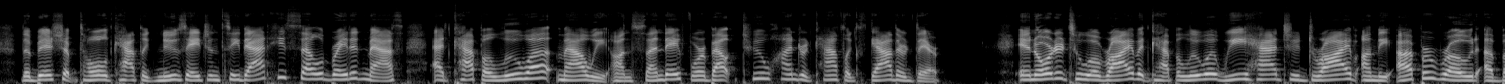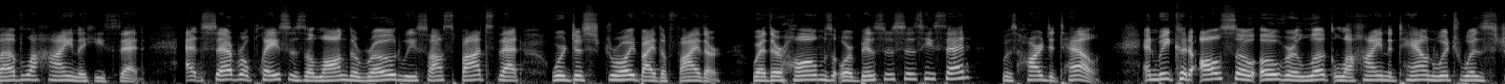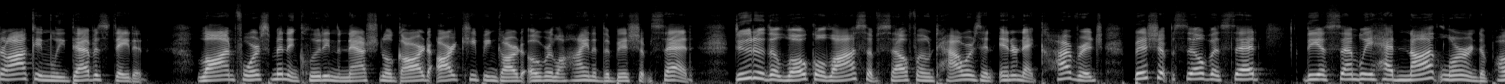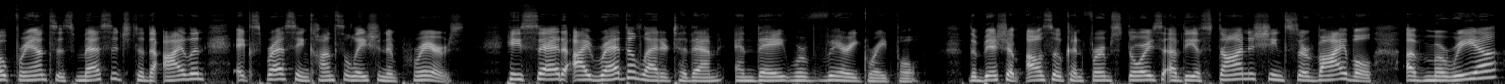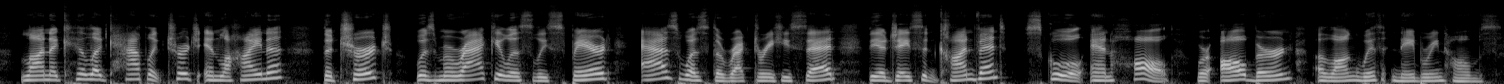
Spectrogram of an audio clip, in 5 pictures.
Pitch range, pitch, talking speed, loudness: 185-230 Hz, 200 Hz, 140 wpm, -21 LUFS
